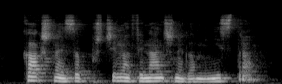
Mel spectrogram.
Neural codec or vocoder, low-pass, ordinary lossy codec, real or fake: none; none; none; real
